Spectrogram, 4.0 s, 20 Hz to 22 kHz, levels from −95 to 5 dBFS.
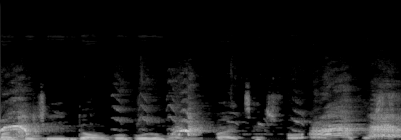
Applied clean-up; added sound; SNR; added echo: classical method spectral subtraction.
